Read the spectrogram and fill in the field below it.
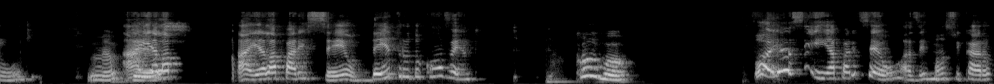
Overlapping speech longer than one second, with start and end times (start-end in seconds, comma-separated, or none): none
